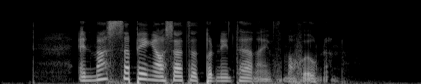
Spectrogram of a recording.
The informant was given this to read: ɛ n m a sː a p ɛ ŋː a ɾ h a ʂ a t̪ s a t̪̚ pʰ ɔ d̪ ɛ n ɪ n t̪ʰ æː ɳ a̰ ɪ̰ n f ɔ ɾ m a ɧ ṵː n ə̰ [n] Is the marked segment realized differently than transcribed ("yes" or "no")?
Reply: no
